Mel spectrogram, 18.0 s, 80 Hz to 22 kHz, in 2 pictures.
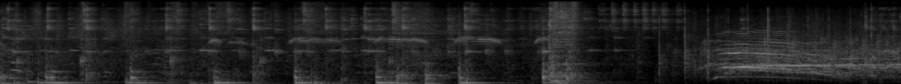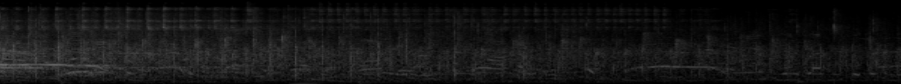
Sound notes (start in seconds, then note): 5.3 applause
